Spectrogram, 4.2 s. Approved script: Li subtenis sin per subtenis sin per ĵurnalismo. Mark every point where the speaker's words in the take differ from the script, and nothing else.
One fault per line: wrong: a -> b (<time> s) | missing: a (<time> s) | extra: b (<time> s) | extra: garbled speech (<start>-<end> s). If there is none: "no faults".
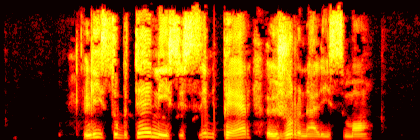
missing: subtenis sin per (2.6 s)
